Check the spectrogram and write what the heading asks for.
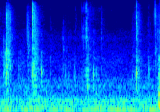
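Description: Faint clicks and crinkles of a plastic-wrapped wax melt being handled, a few scattered ticks over low room hum.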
